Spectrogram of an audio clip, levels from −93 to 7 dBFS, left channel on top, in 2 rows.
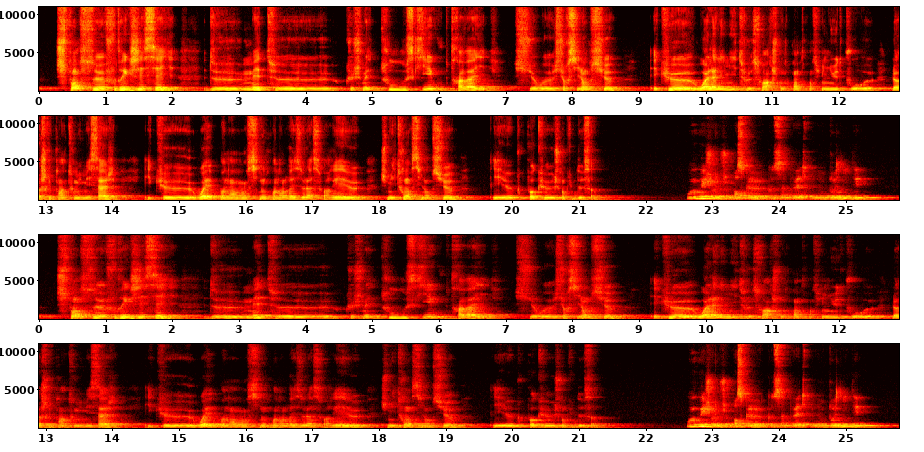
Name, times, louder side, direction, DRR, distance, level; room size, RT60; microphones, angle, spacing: voice 1, 0.3-2.1 2.5-6.8 7.2-8.7 9.2-12.6 12.8-14.1 14.5-17.7 18.0-19.2 19.7-21.3, left 4 dB, 60° left, 9 dB, 0.4 m, -23 dB
voice 2, 22.6-25.2, right 1 dB, 50° right, -2 dB, 2.0 m, -25 dB
8.0 x 5.6 x 2.8 m, 1.1 s
head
